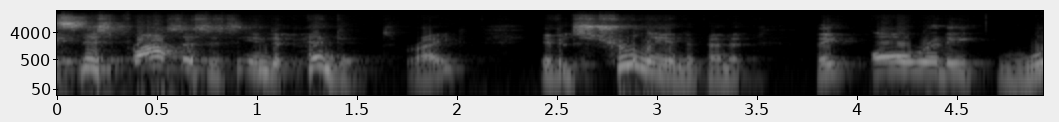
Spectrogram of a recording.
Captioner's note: none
